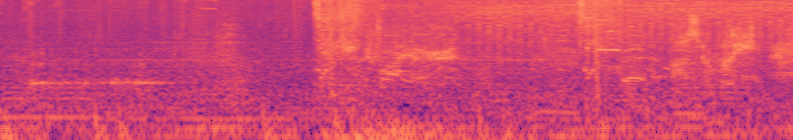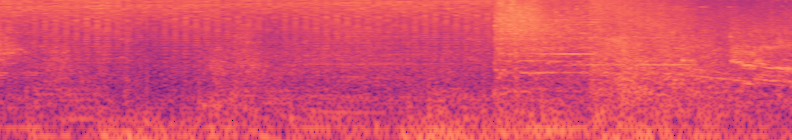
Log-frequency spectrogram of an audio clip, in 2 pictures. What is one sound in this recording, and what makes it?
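A radio device crackles with static.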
